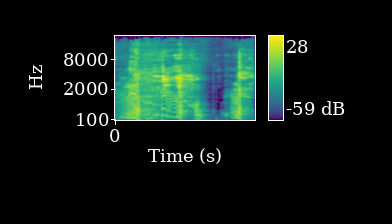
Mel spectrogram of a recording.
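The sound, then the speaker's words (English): A loud coughing fit with an odd, strained, wheezy quality: several harsh bursts in quick succession, a brief pause, then one more cough. “That much like some people have funny laughs, you have a really funny cough.”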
